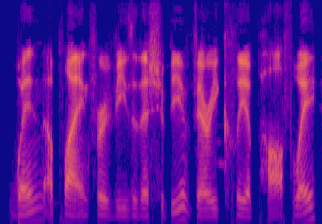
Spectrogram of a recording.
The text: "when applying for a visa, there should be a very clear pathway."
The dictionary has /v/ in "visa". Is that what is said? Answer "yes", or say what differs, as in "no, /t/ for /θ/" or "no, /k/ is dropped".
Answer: yes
